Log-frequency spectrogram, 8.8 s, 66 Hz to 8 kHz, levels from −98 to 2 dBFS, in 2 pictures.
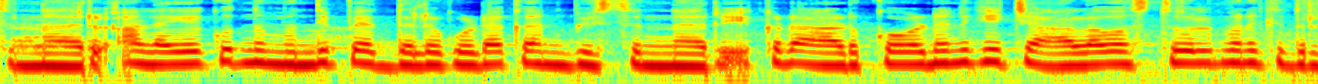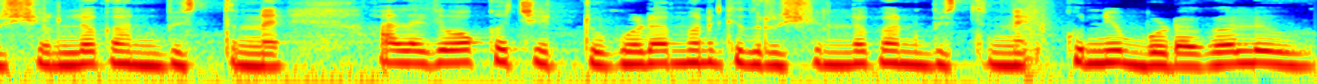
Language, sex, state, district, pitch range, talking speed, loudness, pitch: Telugu, female, Andhra Pradesh, Chittoor, 200-225 Hz, 170 wpm, -12 LUFS, 210 Hz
